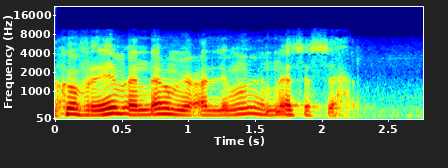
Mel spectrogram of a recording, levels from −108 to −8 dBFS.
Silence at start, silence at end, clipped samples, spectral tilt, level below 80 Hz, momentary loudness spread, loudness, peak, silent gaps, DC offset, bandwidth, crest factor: 0 s; 0.55 s; under 0.1%; -9 dB/octave; -60 dBFS; 13 LU; -15 LUFS; 0 dBFS; none; under 0.1%; 7 kHz; 16 dB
